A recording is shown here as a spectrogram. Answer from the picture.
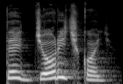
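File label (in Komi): "тэ дзоридз кодь", Komi, female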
